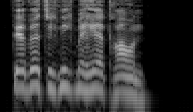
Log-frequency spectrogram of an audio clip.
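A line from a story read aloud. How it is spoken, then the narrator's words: Shouted. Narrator (German): rief Emil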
